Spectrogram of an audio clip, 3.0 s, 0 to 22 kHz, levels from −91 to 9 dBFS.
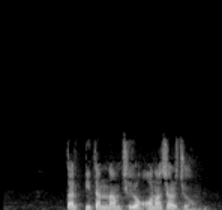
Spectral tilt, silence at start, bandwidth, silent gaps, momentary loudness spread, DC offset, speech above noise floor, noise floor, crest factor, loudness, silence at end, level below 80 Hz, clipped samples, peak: -6 dB/octave; 0.9 s; 7.8 kHz; none; 5 LU; under 0.1%; 53 dB; -72 dBFS; 20 dB; -19 LUFS; 0.35 s; -54 dBFS; under 0.1%; -2 dBFS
